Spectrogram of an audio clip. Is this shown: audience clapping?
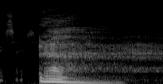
no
